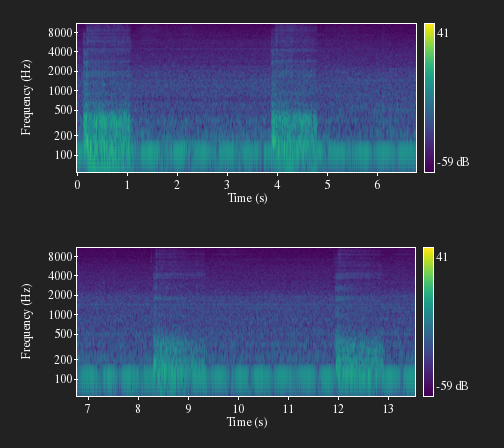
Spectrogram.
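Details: Beagle snoring steadily, with four harsh breathy snores spaced roughly four seconds apart over a continuous low hum.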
